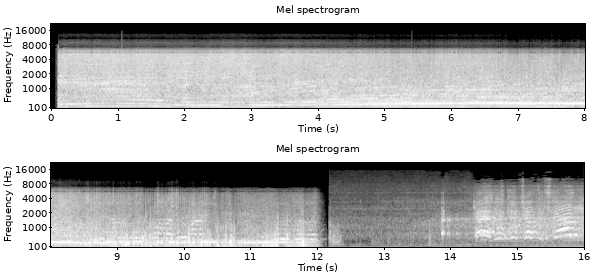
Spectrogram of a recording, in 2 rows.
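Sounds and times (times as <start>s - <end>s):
boat engine running hard: 0.5s - 12.1s.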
